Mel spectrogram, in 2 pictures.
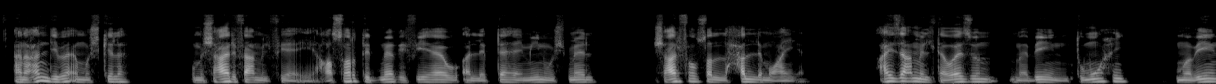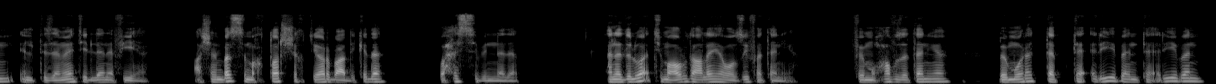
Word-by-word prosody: أنا 110 -2 +4
عَندي 150 -5 +4
بقى 135 -1 +1
مشكلة 115 +3 -2 0.6
ومش 100 +1 +2
عارف 120 -1 +7
أعمِل 100 -5 +2
فيها 90 0 -4
إيه، - - -8
عصَرت 135 +8 +2
دماغي 110 +2 -1
فيها 110 +2 0
وقلِّبتها 105 +1 -2
يمين 105 +3 -2
وشِمال 105 +2 -3 0.6
مش - - +2
عارف 135 +1 +7
أوصَل 115 -6 +1
لحل 115 +3 +2
معيّن، 85 -3 -4 0.7
عايز 140 +2 +4
أعمِل 140 -6 +5
توازُن 125 +7 +1
ما 95 -4 -6
بين 100 -2 -1
طموحي 135 - -1 0.5
وما 100 0 +1
بين 135 +6 +2
التزاماتي 105 +3 -3
اللي 105 +1 -3
أنا 105 - -4
فيها 90 -6 -7 0.4
عشان 115 -1 0
بس 150 0 +4
ما 110 - +1
اختارش 130 +4 +1
اختيار 120 +1 0
بعد 100 -4 +3
كده 125 +1 -2 0.5
وأحس 130 -6 +1
بالندم. 90 -2 -6 0.9
أنا 120 +1 +6
دلوقتي 125 +2 +2
معروض 115 +5 +3
عليَّ 120 +3 +2
وظيفة 105 0 -2
تانية 90 -3 -8 0.5
في 105 - -4
محافظة 110 +2 -2
تانية 130 +3 -2 0.5
بمُرتّب 120 +6 0
تقريبًا، 125 -3 -3
تقريبًا 145 -1 -3
115 Hz, 130 wpm, -31 LUFS, 100-130 Hz, 0.9 s, عارف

